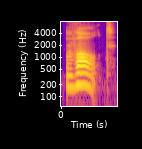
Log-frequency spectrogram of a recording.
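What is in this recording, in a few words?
"vault", English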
